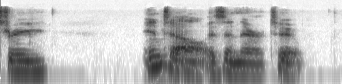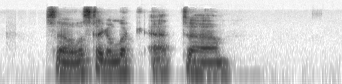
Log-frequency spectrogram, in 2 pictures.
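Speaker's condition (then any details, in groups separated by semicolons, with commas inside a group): No condition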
